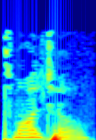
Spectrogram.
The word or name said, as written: smalto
